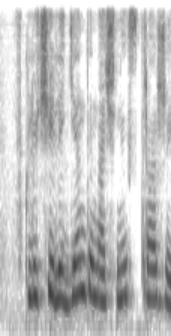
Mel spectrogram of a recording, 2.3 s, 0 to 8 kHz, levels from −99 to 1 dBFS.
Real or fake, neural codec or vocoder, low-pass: real; none; 7.2 kHz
